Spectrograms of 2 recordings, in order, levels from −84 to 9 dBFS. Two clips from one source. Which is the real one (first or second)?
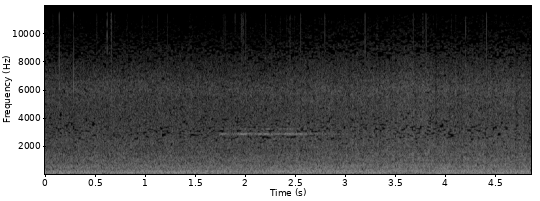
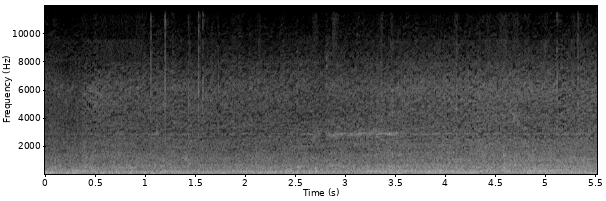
first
